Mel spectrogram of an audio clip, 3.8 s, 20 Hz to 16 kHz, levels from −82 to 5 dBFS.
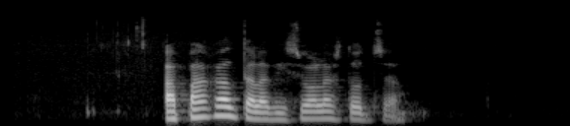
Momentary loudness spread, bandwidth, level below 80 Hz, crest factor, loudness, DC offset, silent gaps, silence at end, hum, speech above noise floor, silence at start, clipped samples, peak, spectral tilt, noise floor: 16 LU; 9 kHz; -78 dBFS; 24 dB; -23 LUFS; under 0.1%; none; 1.15 s; none; 50 dB; 1.1 s; under 0.1%; -2 dBFS; -7 dB/octave; -73 dBFS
